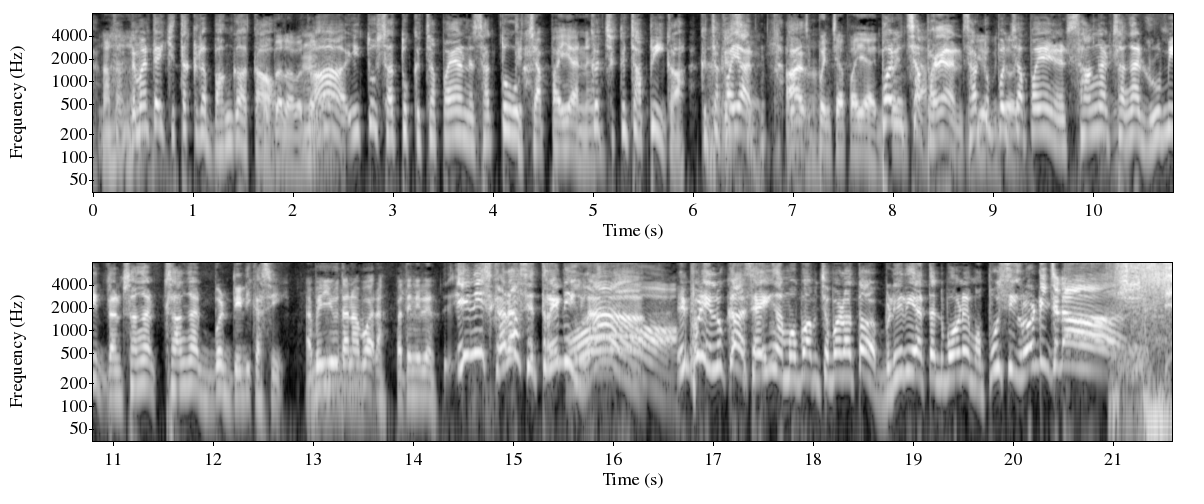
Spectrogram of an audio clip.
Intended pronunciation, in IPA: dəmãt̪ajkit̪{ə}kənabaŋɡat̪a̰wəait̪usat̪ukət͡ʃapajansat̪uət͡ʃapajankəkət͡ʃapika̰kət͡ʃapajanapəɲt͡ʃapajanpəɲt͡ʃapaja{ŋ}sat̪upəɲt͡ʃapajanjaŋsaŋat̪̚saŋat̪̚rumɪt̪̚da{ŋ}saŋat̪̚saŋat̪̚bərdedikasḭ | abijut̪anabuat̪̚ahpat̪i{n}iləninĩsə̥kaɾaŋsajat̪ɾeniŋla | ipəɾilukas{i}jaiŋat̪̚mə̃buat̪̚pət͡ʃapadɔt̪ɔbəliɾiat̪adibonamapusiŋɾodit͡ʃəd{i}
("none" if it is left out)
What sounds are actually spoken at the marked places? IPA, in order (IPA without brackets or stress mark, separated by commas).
a, n, n, n, a, a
